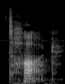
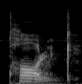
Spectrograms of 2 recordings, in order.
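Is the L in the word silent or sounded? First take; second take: silent; sounded. First: The L is silent in the word. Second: The L is sounded in the word. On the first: The speaker calls it right. "Ahí la L no se pronuncia" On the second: The speaker calls it wrong. "No es talk"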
